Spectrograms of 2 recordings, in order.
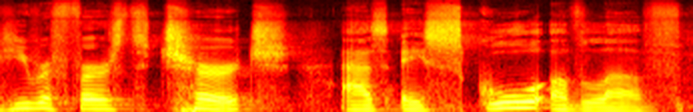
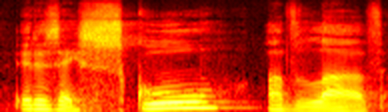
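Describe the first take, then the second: First: Said in the usual way. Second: School leaned on, slow and falling; stress on school. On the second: Shown as a demonstration. Pastor defining church, stressing school. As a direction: hit the word school. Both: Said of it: "Emphasis on the word school".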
